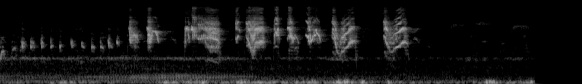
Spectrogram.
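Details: Long-tailed shrike fledgling learning its song: a soft run of quick ticking notes builds into loud, harsh, scratchy bursts and chattering phrases, then fades to silence near the end; low background rumble throughout.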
